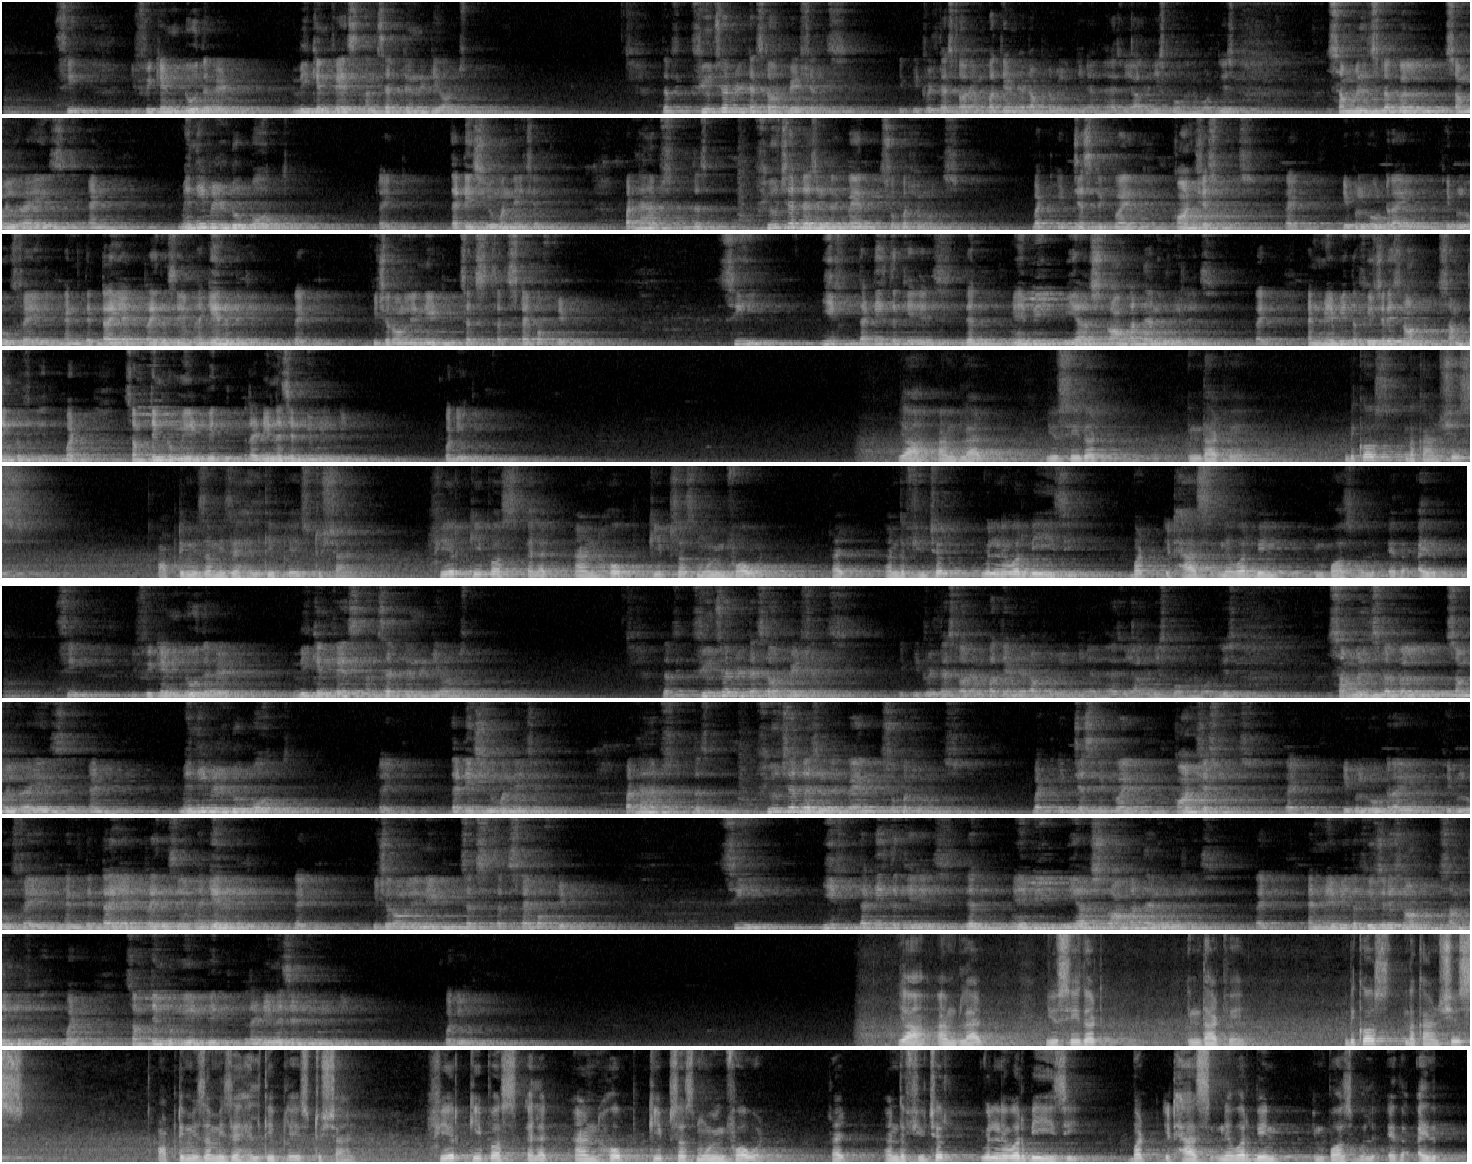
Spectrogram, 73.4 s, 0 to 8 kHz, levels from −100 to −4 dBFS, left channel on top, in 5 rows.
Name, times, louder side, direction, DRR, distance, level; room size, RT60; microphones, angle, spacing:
voice 1, 1.3-2.3 2.9-4.6 6.6-8.4 9.0-12.9 13.2-15.8 16.4-17.4 18.4-18.6 19.1-20.1 20.9-21.7 22.0-24.2 25.0-26.0 26.4-27.2 27.5-27.7 28.1-32.0 32.3-32.4 33.1-35.2 36.6-37.0 37.5-41.5 41.9-42.0 42.4-44.8 45.3-47.4 48.5-48.9, left 1 dB, 40° left, 3 dB, 1.1 m, -37 dB
voice 2, 52.6-55.1 55.6-57.1 57.4-59.5 59.8-62.7 63.0-66.3 67.0-67.2 67.5-68.2 68.5-69.5 70.0-71.5 71.8-73.1, right 6 dB, 70° right, 15 dB, 0.3 m, -31 dB
16.0 x 8.1 x 4.2 m, 2.1 s
head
